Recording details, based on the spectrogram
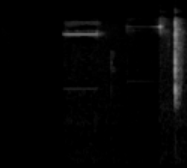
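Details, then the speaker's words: Medtronic insulin pump worn by a person with diabetes: short high-pitched electronic beep in a quiet room, then soft clicks, a reminder alarm to check blood sugar; insulin pump alarm. "why do I have an alarm oh because I want to check my blood sugar"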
